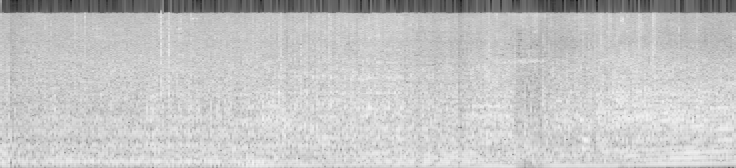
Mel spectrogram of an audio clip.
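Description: Car engine running steadily, then revving up with a climbing pitch from about two seconds in; the pitch drops about four seconds in and climbs again near the end as the car accelerates.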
